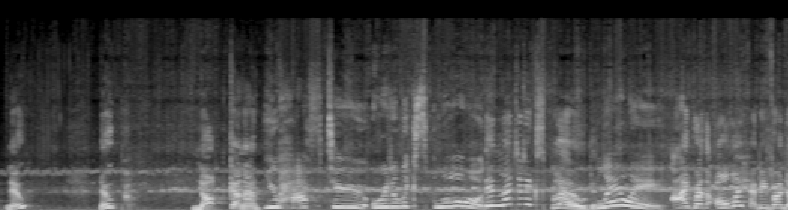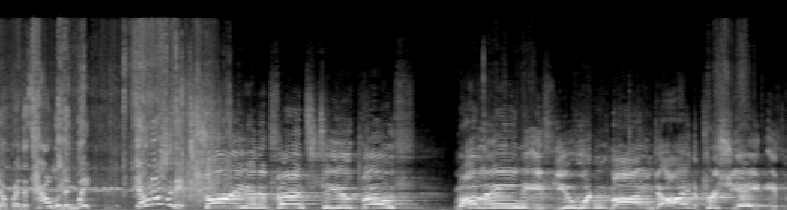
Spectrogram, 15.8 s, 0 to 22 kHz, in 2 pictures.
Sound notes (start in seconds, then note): 8.8 envelope tears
